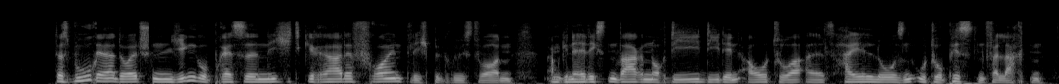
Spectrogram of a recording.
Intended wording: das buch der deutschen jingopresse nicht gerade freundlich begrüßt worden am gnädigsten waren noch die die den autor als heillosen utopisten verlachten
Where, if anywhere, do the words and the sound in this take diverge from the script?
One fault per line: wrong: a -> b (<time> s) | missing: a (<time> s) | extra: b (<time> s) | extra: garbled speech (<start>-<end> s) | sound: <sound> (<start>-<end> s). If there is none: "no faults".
sound: dropout (1.5-1.5 s)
